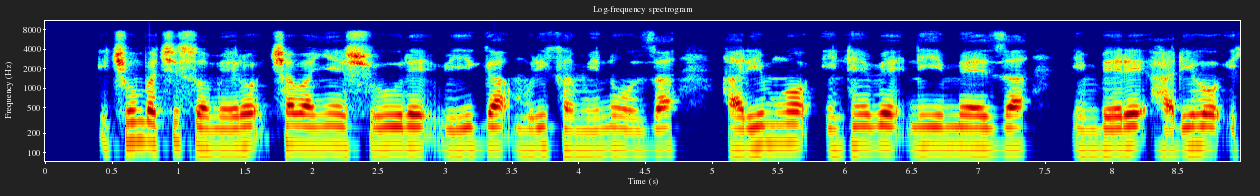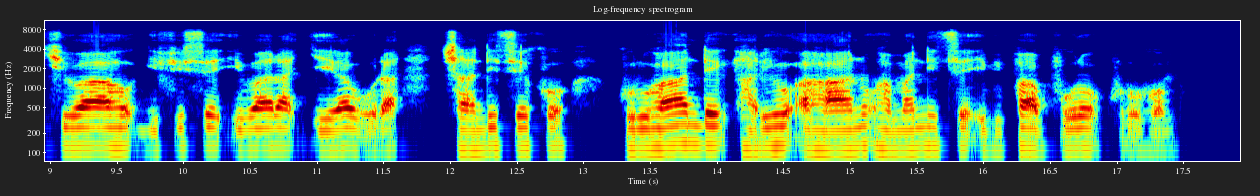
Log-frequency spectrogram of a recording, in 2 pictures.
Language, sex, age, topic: Rundi, male, 25-35, education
